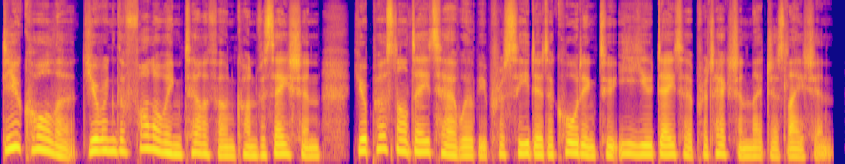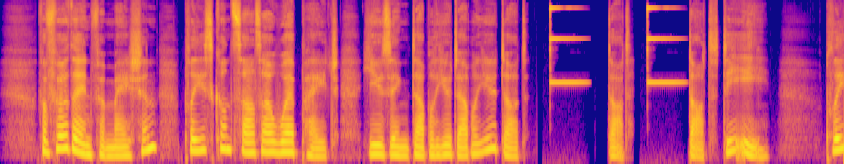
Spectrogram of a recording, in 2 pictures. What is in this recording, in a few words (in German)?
Telefonanlage englisch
